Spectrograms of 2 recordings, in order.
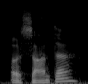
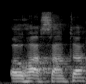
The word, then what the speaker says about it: hoja santa: Okay, so think we had the farm raised yellowtail wrapped in osanta. Is that am I saying it correctly? Hoja Santa.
